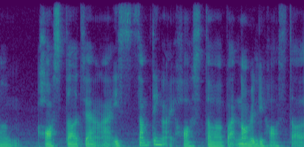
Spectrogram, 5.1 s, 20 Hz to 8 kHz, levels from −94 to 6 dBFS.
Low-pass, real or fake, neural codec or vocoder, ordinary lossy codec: none; real; none; none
